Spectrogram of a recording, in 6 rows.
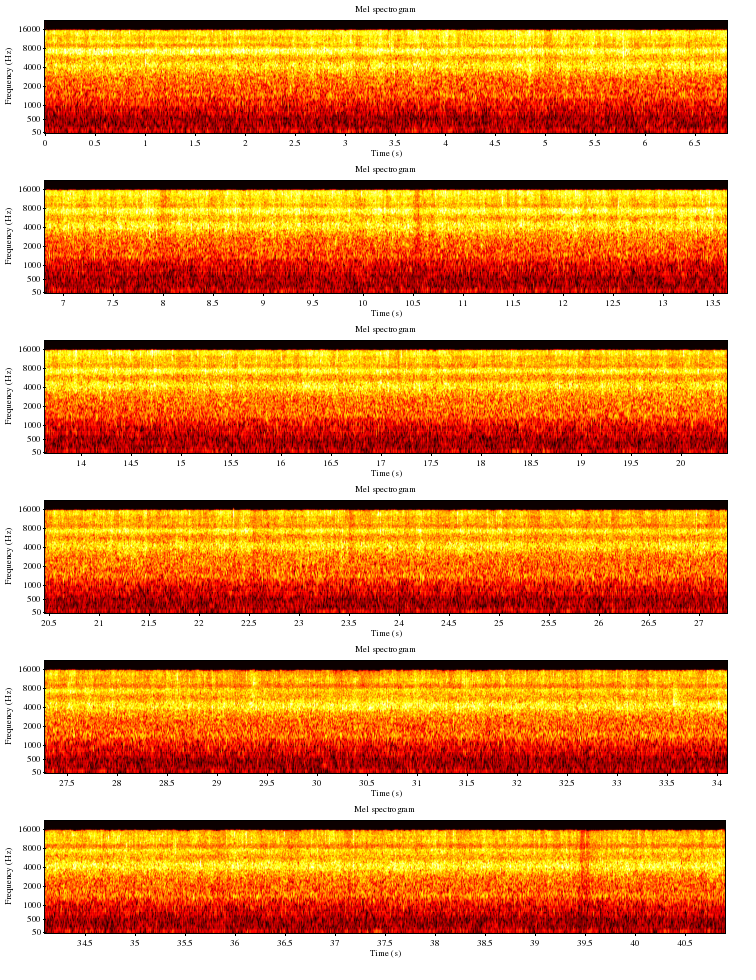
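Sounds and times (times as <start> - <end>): heavy rain on floodwater: 0.0 - 40.9.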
